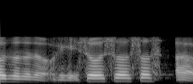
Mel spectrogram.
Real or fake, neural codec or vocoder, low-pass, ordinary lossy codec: real; none; 3.6 kHz; none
